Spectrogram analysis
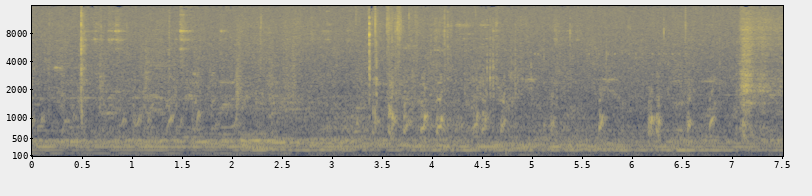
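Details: Scruffy, a newly adopted male guinea pig, excited by the space while placed in a bathtub with towels and hay during cage cleaning; short soft squeaky chirps come in quick bursts over a steady television hum indoors.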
